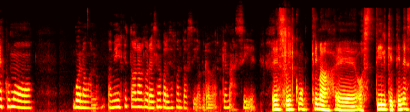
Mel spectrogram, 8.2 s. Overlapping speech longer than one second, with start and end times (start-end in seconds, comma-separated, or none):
none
